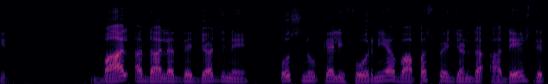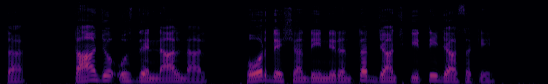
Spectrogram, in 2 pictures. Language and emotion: Punjabi, neutral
